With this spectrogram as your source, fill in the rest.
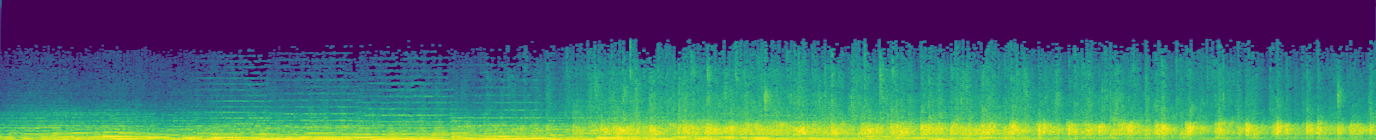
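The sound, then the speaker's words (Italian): Music plays, then an audience bursts into steady, loud applause halfway through, the dense clapping filling the main hall (aula magna) of the school centre in Faido while the music continues faintly beneath it. “L'applauso del pubblico ha corso all'aula magna del centro scolastico di Faido.”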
